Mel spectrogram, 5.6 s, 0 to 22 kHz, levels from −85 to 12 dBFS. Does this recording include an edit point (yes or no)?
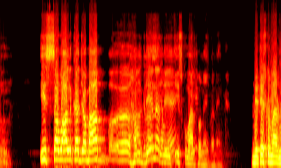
yes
